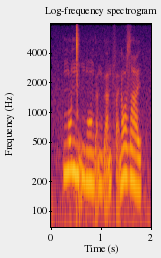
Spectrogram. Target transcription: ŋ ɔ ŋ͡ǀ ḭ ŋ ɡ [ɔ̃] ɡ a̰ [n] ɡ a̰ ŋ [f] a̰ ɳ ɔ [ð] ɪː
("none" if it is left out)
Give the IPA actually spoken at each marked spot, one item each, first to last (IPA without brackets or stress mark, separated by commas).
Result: ɔ̃, ŋ, f, zˤ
